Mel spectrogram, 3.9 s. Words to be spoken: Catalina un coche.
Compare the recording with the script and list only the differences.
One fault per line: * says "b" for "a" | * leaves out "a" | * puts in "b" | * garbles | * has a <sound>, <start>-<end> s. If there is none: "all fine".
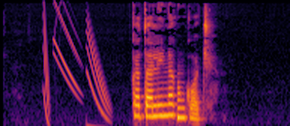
* has a chirp, 0.6-1.5 s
